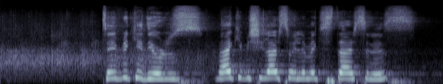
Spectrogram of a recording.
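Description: A woman speaks through a loudspeaker in a large hall.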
